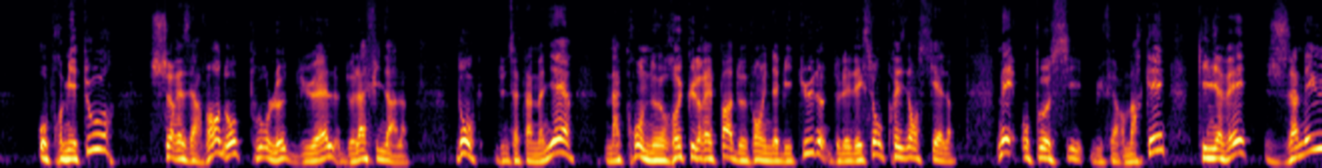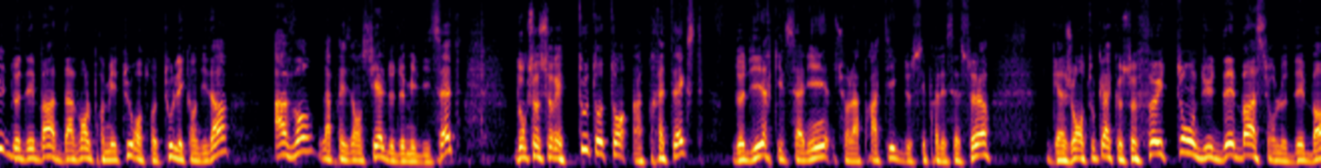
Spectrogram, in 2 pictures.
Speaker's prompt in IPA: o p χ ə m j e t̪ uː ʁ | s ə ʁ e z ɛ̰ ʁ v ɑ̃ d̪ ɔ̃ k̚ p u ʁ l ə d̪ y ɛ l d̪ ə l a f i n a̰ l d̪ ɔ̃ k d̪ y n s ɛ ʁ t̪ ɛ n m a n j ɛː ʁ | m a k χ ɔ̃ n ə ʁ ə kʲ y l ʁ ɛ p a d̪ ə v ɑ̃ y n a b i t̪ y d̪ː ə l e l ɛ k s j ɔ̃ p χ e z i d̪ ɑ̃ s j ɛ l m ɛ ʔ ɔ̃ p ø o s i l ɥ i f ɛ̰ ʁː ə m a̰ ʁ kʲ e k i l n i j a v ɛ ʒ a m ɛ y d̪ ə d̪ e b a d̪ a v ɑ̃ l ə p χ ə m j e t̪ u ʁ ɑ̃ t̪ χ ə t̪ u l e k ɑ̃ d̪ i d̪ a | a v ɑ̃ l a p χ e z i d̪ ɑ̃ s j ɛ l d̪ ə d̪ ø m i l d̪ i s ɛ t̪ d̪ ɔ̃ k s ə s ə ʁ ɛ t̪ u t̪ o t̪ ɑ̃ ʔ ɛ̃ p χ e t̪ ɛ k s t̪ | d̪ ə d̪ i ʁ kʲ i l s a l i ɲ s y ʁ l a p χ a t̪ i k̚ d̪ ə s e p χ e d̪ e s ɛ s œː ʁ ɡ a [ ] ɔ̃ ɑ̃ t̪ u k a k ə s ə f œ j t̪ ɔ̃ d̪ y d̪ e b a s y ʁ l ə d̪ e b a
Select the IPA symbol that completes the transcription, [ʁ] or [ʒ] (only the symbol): ʒ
